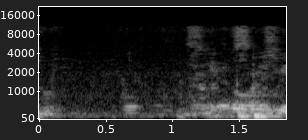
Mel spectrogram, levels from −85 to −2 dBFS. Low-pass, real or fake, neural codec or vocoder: 10.8 kHz; real; none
